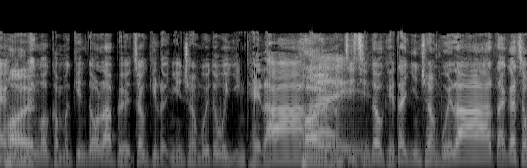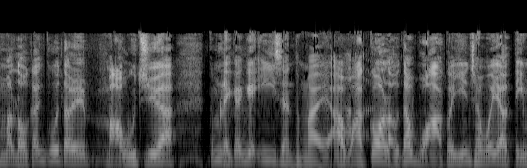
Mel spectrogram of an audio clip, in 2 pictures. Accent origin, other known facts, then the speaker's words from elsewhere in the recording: Hong Kong; 作为香港人啊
